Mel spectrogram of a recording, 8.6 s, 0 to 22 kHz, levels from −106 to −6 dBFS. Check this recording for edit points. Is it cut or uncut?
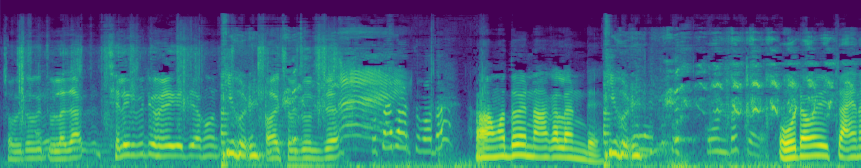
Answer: cut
